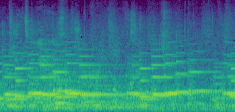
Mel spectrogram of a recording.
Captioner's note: indiscernible chatter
